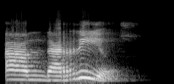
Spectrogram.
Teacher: el sonido doble R, es decir, ese fonema vibrante múltiple, va entre dos vocales, A y la I.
